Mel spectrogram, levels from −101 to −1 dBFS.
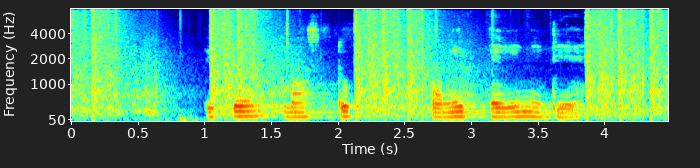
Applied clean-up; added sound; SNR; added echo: none; Gunshot, gunfire; 7 dB; reverberation time 1.5 s.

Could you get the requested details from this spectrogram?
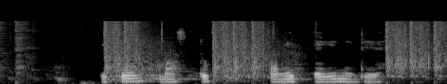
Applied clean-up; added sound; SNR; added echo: classical method WPE with log-MMSE.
